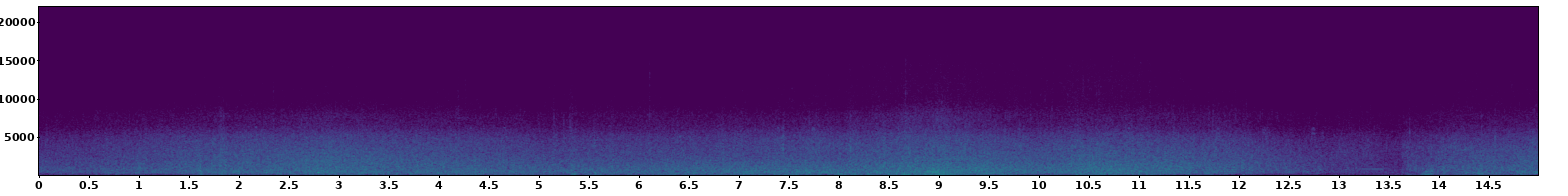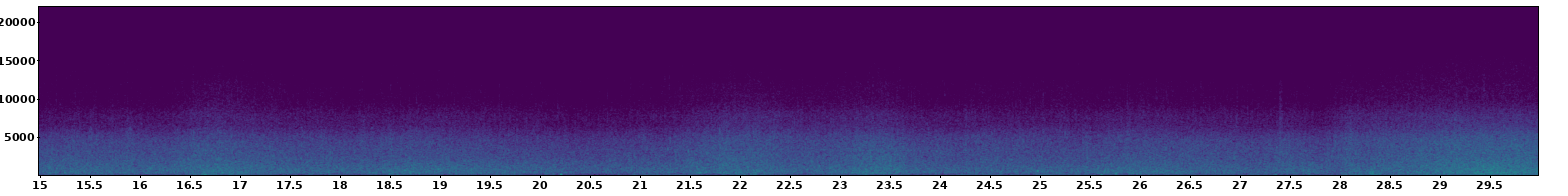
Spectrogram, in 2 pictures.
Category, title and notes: Soundscapes > Nature
SeaShore Wave 3
wave, nature, beach, seashore, sea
